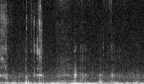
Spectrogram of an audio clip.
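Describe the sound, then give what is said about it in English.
A crisp bite into a chicken chip during a crunch test, followed by a few sharp crunching chews at uneven intervals, fairly quiet over a low steady hum, with no talking. “And the answer is chicken chip.”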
